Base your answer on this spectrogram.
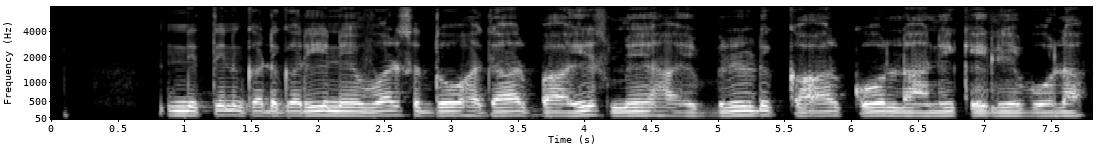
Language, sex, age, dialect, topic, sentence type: Hindi, male, 51-55, Awadhi Bundeli, banking, statement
